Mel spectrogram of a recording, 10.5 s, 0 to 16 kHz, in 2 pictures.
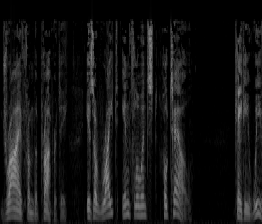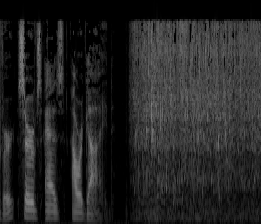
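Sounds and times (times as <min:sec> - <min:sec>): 
speech: 0:00.0 - 0:03.9, 0:04.7 - 0:08.4
fountain water splashing onto a hard surface: 0:07.8 - 0:10.4.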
